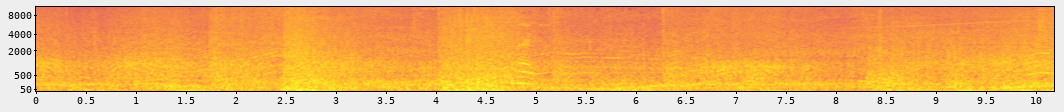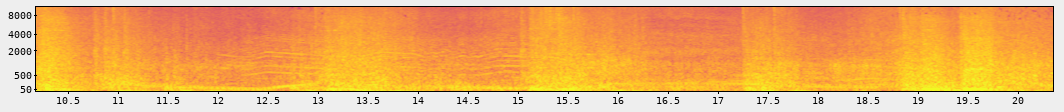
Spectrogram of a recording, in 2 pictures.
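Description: Metal bangs as cars collide.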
